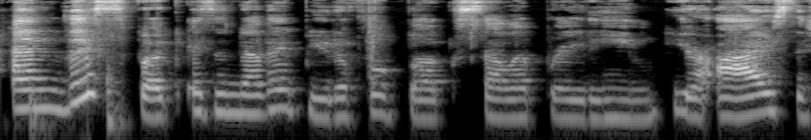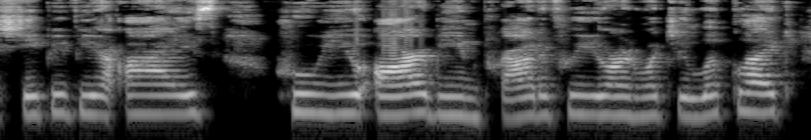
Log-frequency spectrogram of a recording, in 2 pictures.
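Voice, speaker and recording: A woman's voice: a little high, steady tone, normal speed, poor audio. A woman hosting an interactive storybook read-aloud for young children, often putting questions to her listeners and addressing them as friends. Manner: asks the listeners frequent questions.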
